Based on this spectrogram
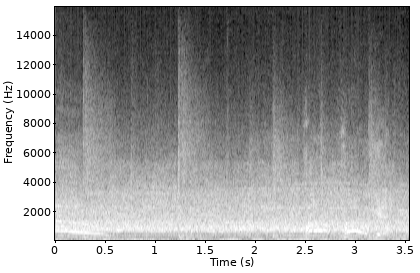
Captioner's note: audience cheering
